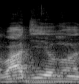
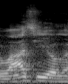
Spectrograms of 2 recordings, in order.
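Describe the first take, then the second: First: The first word has a 'j' sound in the middle. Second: The first word has an 's' sound in the middle. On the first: The speaker calls it right. "வாஜி யோகம் அது" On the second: The speaker calls it wrong. "வாசி யோகம் இல்லை"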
